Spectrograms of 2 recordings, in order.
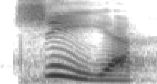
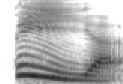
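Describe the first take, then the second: First: It is said in a Northern Brazilian accent. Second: It is said in a Northeastern Brazilian accent. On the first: "olha só a questão do meu T" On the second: "do Nordeste vai falar tia"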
